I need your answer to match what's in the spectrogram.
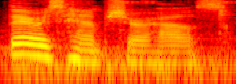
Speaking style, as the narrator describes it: called the carriage man

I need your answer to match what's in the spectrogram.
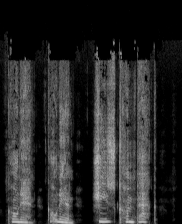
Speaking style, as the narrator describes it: The shriek ended in a gurgle and a scraping scuffle

